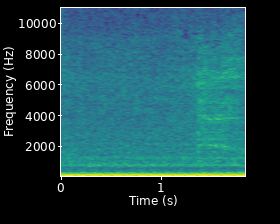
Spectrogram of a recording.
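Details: 2007 BMW E92 335i idling after clearing codes, cylinder 5 misfire that began after a hard pull: low, lumpy idle with a repeating stumble; check engine light returned immediately; cause found to be a failed ignition coil.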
